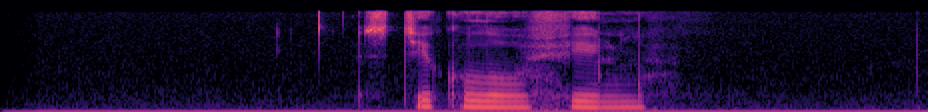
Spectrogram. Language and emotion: Russian, neutral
